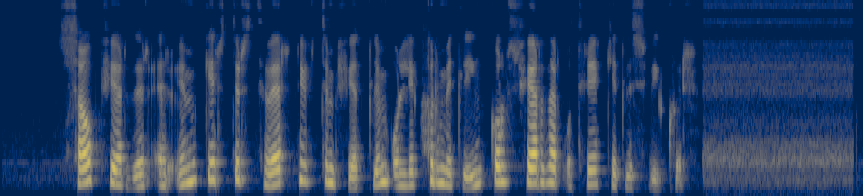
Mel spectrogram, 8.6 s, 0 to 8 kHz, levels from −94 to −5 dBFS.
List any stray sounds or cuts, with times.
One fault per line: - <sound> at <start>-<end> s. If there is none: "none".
none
